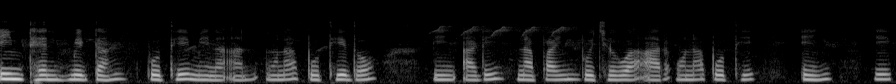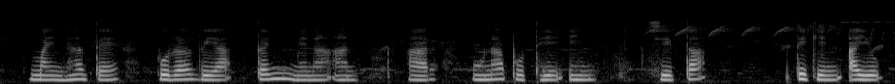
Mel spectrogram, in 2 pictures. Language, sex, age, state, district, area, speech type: Santali, female, 30-45, Jharkhand, Seraikela Kharsawan, rural, spontaneous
